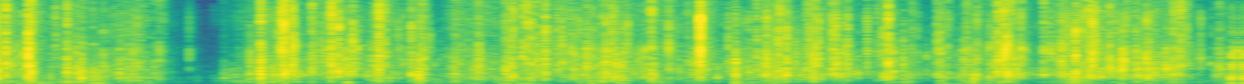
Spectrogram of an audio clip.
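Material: Glossy paper.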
